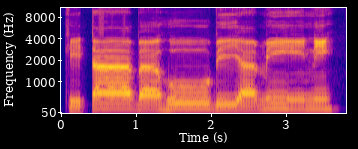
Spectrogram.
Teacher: Hu-nya cukup 2 harokat saja.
